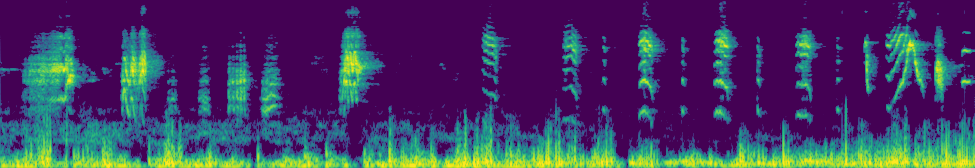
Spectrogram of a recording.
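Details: Long-tailed shrike in vigorous morning song, meant to draw replies from other shrikes: harsh scratchy notes and short squeaky chips in an irregular run, with a heavy low rumble underneath throughout.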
